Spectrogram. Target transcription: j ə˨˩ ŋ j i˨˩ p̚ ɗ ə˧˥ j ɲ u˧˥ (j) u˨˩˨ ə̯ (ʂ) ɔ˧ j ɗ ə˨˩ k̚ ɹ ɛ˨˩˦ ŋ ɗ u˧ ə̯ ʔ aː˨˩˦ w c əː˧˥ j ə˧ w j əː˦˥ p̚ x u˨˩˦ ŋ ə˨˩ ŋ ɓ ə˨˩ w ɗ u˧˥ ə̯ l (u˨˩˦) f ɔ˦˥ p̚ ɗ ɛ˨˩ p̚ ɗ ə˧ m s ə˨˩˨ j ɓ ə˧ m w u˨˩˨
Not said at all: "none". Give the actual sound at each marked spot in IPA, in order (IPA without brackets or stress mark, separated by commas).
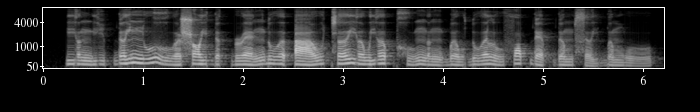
ɣ, ʂ, u˨˩˦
